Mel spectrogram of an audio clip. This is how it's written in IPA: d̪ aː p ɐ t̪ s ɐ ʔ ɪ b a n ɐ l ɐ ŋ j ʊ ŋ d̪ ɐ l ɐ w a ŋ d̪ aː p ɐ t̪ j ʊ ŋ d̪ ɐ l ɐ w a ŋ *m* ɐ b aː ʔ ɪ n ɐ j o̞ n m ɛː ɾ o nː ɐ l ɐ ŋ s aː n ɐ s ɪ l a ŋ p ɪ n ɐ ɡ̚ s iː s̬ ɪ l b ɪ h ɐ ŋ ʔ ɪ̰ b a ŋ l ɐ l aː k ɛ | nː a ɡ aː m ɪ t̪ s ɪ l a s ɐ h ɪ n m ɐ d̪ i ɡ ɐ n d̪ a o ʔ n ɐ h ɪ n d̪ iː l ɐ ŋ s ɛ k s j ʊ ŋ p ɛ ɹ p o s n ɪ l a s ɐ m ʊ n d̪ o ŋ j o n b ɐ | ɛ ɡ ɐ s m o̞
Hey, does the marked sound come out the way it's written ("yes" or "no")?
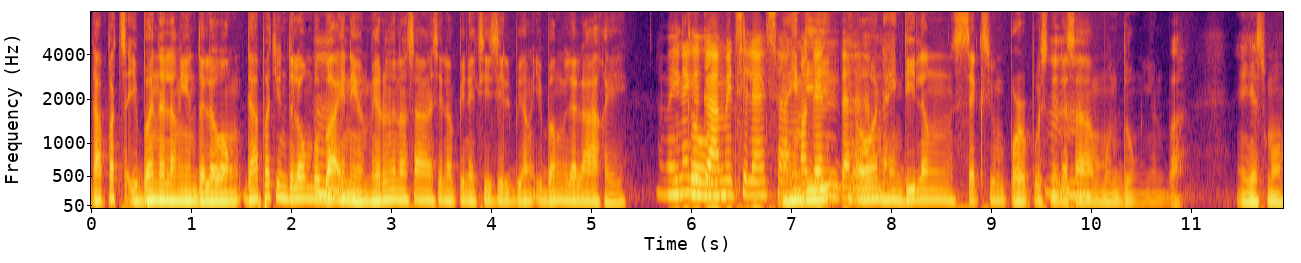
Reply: no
